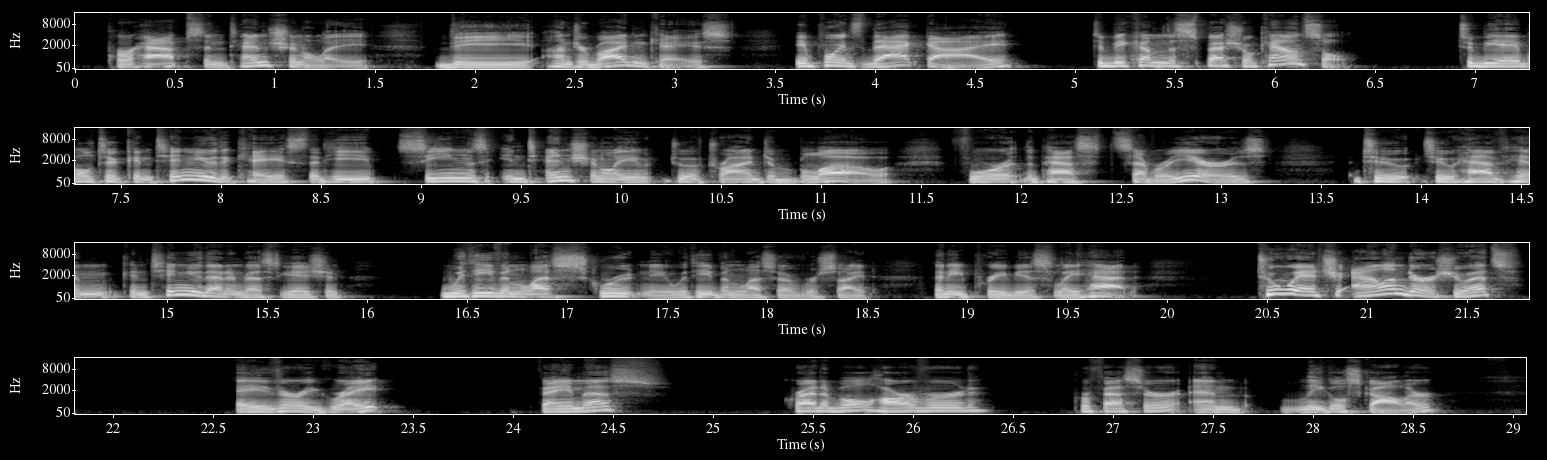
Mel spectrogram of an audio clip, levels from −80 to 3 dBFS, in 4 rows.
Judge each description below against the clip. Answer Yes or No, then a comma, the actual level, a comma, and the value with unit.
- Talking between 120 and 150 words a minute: Yes, average, 140 wpm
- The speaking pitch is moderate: No, low, 120 Hz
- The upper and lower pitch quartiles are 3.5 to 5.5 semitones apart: Yes, average, 5.2 semitones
